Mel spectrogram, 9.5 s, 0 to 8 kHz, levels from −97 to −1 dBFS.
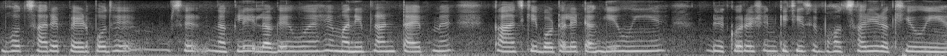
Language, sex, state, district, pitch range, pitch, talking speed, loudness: Hindi, female, Bihar, Madhepura, 250-275 Hz, 265 Hz, 165 wpm, -22 LUFS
